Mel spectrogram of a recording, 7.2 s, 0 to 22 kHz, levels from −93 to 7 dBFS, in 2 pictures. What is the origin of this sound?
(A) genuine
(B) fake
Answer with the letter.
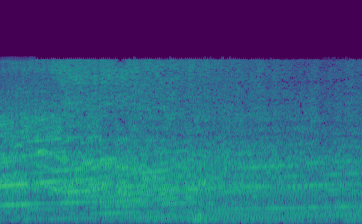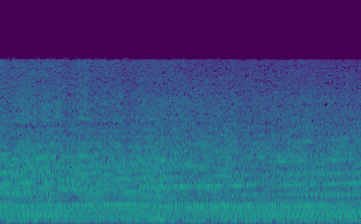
A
